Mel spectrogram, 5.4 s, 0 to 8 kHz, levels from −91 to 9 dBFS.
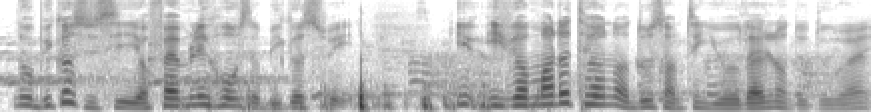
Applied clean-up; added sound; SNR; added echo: none; Alarm; 19 dB; none.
